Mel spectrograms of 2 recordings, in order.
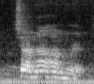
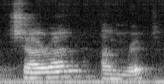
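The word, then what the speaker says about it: चरणामृत: But what is Chana Amrit? Anybody could tell me? Charan Amrit, you're correct. Charan Amrit is the correct name, not Chana Amrit.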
